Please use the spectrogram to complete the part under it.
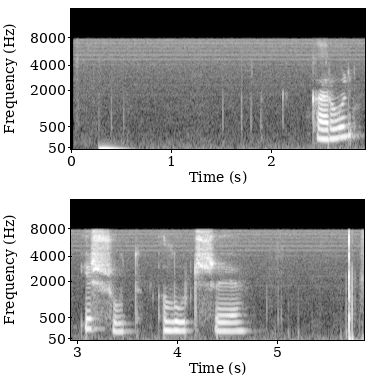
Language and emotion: Russian, neutral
